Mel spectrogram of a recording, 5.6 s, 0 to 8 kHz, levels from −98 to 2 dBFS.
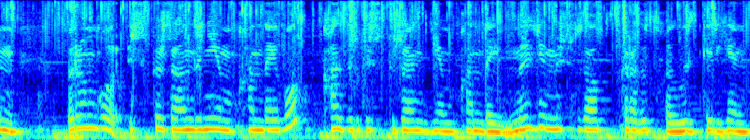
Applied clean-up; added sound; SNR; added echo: none; Glass; 19 dB; reverberation time 0.4 s.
